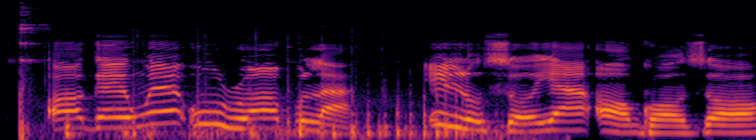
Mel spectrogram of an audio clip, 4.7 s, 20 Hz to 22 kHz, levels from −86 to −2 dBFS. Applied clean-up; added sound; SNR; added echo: none; Thump, thud; 12 dB; none.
